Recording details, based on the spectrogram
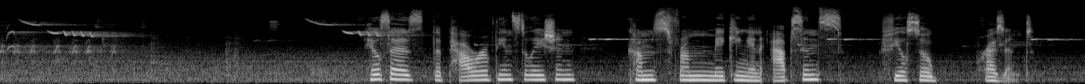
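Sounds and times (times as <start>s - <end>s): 
recorded songs of formerly native bird species from speakers: 0.0s - 10.8s
speech: 3.7s - 10.4s
thin whistled notes: 10.3s - 10.8s.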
